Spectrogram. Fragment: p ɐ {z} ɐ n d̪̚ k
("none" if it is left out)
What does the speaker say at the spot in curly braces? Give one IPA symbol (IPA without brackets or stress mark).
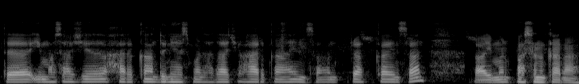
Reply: s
